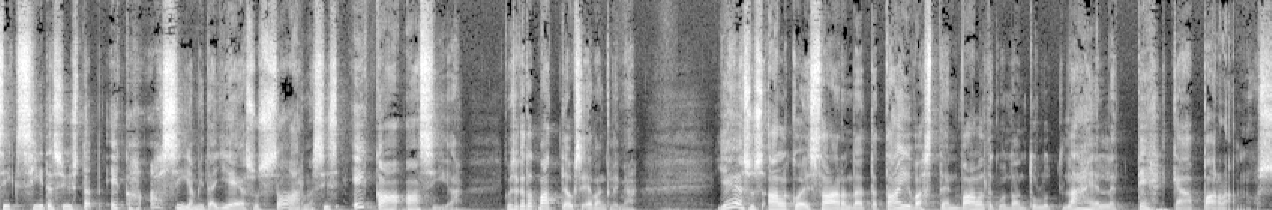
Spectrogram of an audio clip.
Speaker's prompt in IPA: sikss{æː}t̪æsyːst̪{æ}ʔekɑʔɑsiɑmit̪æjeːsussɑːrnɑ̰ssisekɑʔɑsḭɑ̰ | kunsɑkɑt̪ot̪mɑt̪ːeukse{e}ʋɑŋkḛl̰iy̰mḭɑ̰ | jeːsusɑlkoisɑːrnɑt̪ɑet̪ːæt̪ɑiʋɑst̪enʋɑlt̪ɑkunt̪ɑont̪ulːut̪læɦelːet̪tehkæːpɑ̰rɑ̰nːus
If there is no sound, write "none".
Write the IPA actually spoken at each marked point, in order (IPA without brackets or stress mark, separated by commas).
iː, æ, e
